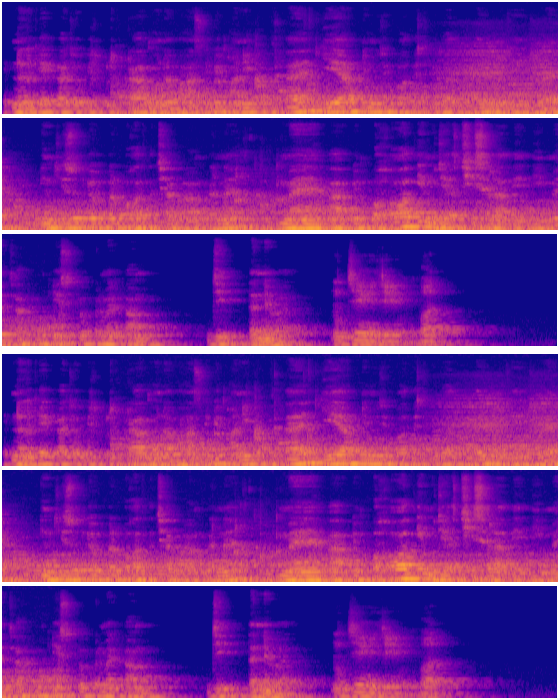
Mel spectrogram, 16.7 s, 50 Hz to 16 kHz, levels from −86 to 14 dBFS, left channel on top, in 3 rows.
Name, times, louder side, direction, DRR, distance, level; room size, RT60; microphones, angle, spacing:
voice 1, 0.1-0.9 1.2-2.5 2.8-5.6 5.9-7.9 8.3-12.5 13.2-14.0, equal, 50° right, -6 dB, 1.3 m, -20 dB
sound 1, 1.1-11.7, equal, 35° right, 0.7 m, -26 dB
voice 2, 14.4-15.5, left 1 dB, 30° left, -2 dB, 0.6 m, -27 dB
4.6 x 2.4 x 2.2 m, 0.89 s
head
